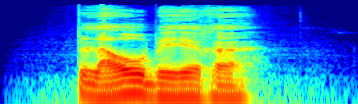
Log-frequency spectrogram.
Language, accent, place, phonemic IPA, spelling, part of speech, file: German, Germany, Berlin, /ˈblaʊ̯ˌbeːʁə/, Blaubeere, noun, De-Blaubeere.ogg
- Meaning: blueberry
